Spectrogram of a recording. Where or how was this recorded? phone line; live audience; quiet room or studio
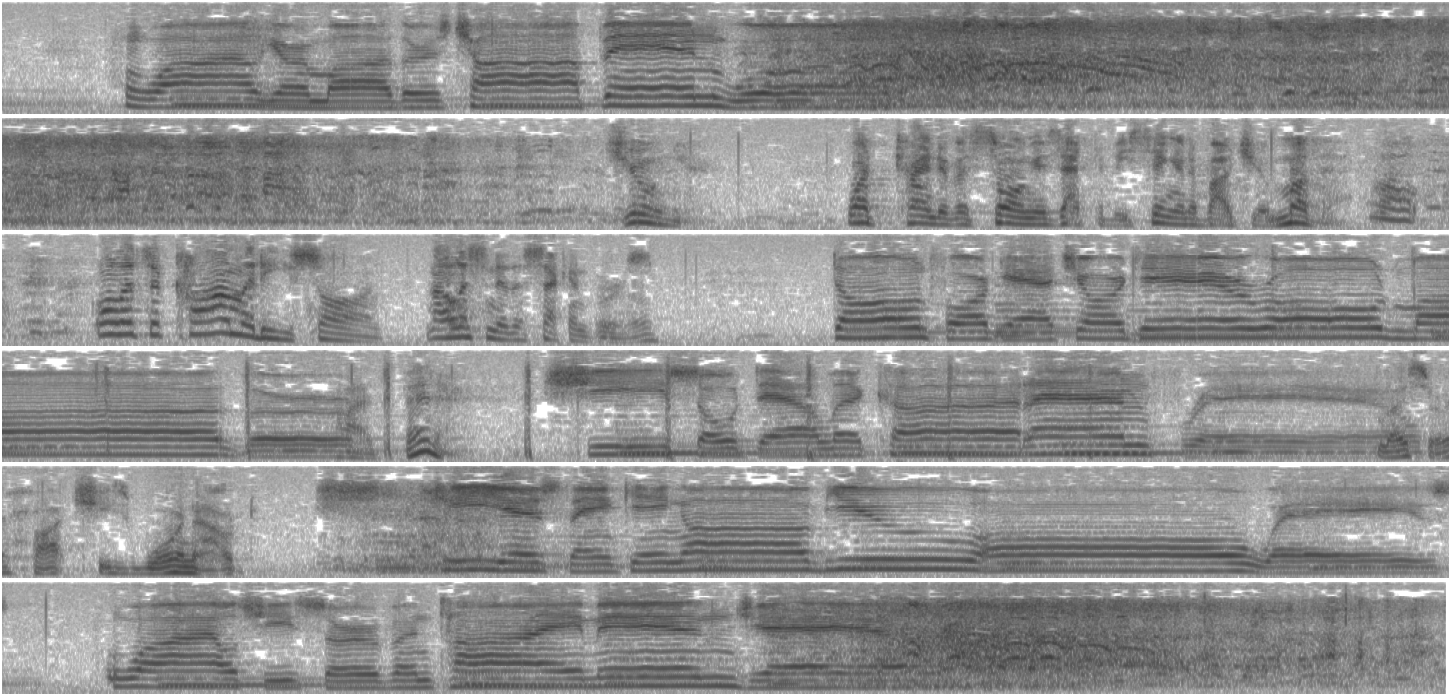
live audience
